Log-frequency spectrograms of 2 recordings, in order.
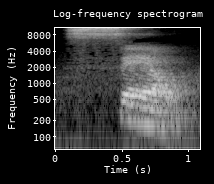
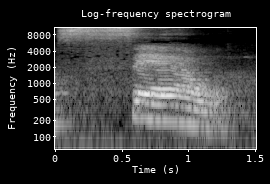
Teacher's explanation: Perceba que o céu, ó, eu abro mais a boca.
